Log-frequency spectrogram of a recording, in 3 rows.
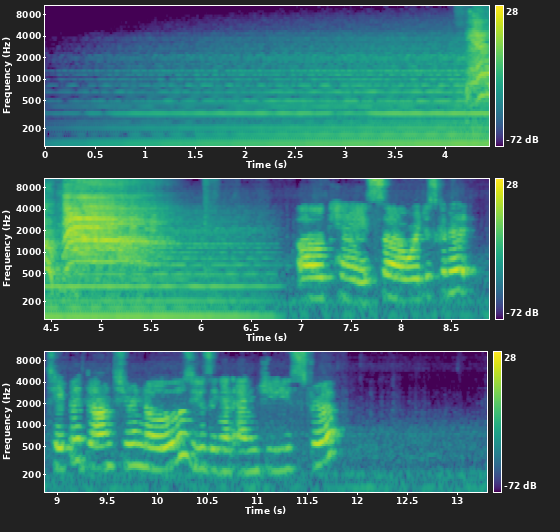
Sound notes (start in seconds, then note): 0.4 ominous music; 4.2 screaming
